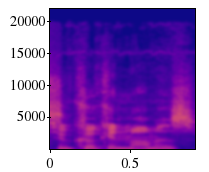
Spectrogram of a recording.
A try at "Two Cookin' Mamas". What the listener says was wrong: Cookin', not cook-in.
